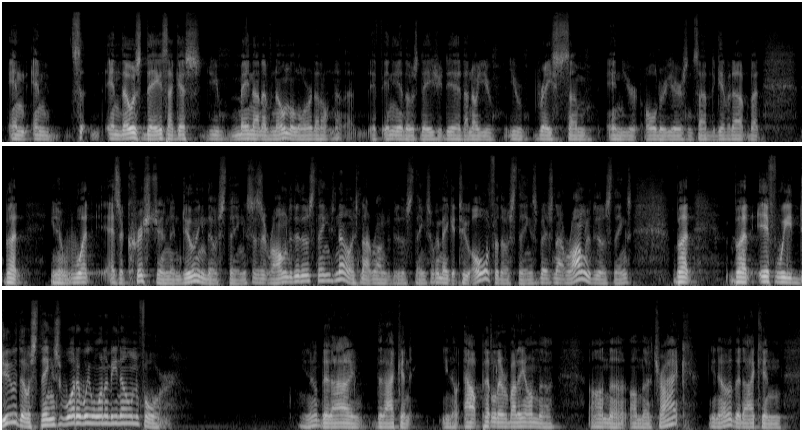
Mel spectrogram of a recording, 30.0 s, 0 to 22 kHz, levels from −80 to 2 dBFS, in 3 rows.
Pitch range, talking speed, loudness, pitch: 95-115 Hz, 245 wpm, -28 LUFS, 105 Hz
